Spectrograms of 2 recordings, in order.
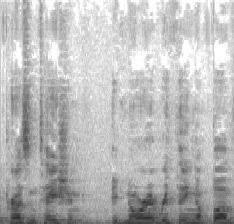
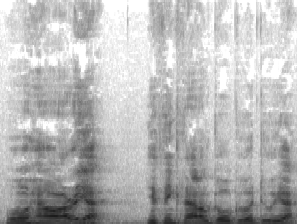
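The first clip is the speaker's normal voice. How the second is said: louder Scottish brogue, teasing; Scottish accent; 2 semitones higher, 7 dB louder than usual. Retold or imitated. Podcaster quoting a movie, in a louder Scottish accent. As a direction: ask it in a thick Scottish accent. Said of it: "doing this Scottish accent".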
